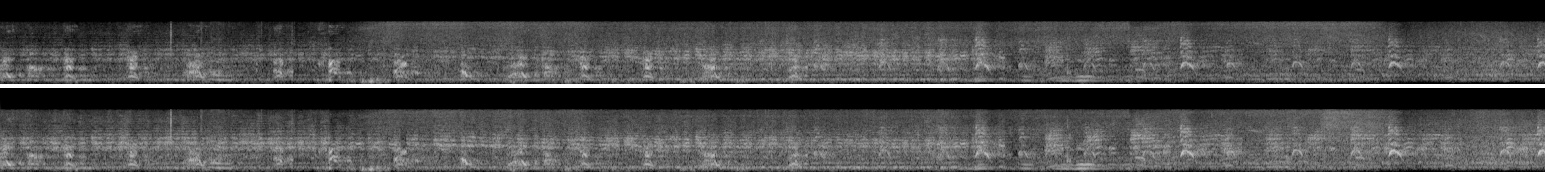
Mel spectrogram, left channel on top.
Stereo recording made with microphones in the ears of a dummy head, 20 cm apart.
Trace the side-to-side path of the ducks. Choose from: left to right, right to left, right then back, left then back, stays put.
left then back.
